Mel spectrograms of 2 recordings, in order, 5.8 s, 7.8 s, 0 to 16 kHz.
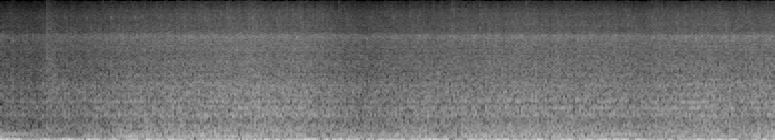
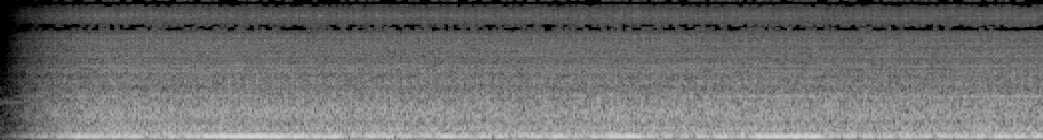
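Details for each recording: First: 1991 Ford Mustang GT convertible V8, idling in neutral after a repair at the clutch/bellhousing area, inspection dust cover off: steady, smooth low rumble with slight vibration. The earlier rattle is gone, normal idle. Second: 1991 Ford Fox body Mustang GT Convertible (T5) idling in neutral: loose uneven rattle like an exhaust shield, louder and faster with revs, almost gone when clutch pedal is pressed ~1/4 inch; throwout bearing rattle.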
